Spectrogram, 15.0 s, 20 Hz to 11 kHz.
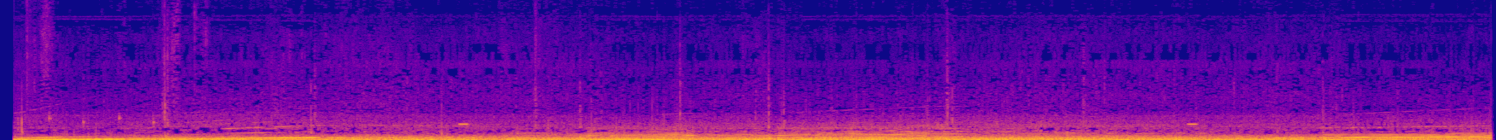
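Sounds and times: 
electric car: 0:00.2 - 0:14.9.

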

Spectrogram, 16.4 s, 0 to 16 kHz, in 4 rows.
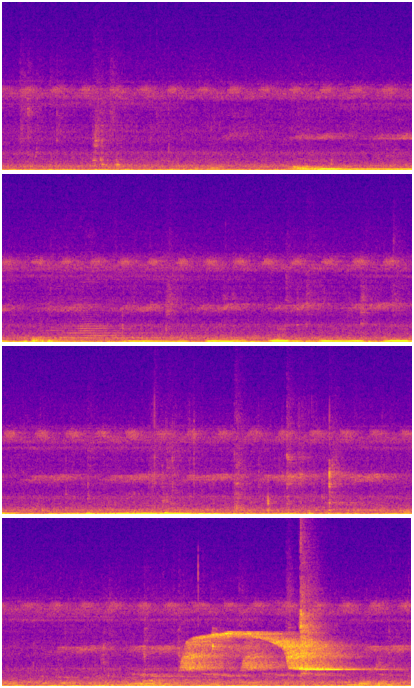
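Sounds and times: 
black curassow very low humming booms: 0:02.9 - 0:10.5
constant high-pitched insect tone: 0:02.9 - 0:12.1, 0:12.8 - 0:16.3.

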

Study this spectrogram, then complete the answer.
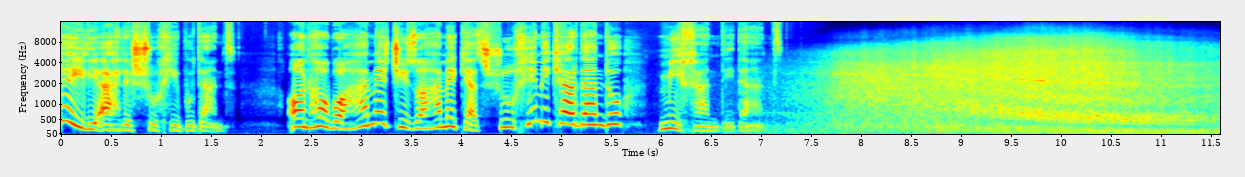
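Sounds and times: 
speech: 0:00.1 - 0:07.3
airplane engine roaring during climb: 0:06.7 - 0:11.5.

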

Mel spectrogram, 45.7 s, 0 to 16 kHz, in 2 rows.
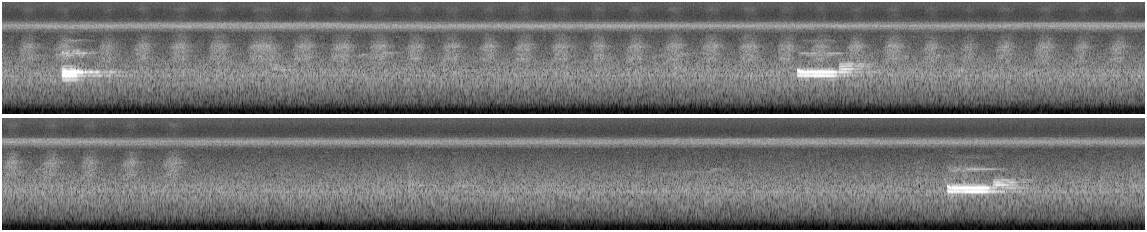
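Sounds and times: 
white bellbird calling: 0:01.2 - 0:02.3, 0:15.9 - 0:17.3, 0:41.8 - 0:43.4.

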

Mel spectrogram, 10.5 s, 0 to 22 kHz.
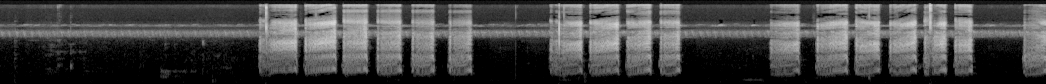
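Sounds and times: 
steady high-pitched insect drone: 0:00.0 - 0:10.4
mixed batis Batis mixta giving harsh rasping calls: 0:02.6 - 0:04.7, 0:05.5 - 0:06.8, 0:07.7 - 0:10.4.

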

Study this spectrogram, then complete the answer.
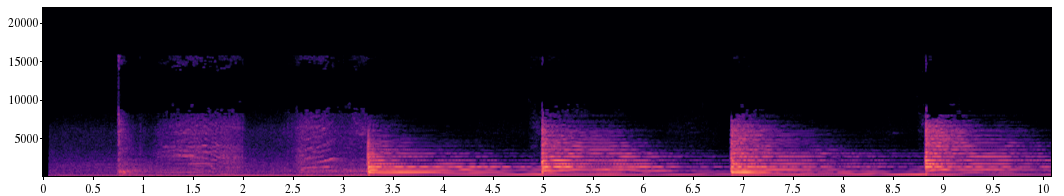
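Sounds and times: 
big bell: 0:03.2 - 0:10.0.

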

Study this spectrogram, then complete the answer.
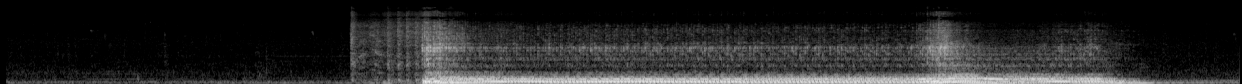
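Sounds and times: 
Pontiac car exhaust: 0:03.6 - 0:12.4.

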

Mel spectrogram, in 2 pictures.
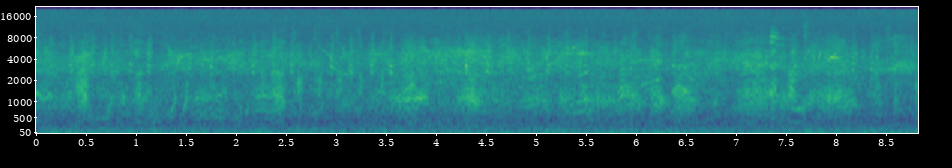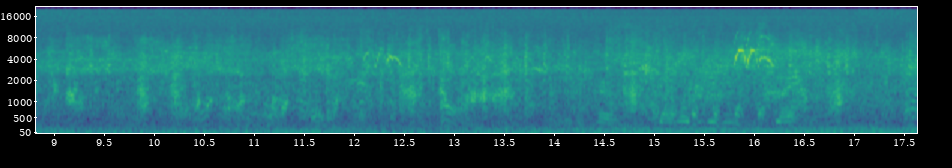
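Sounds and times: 
laughter: 0:00.1 - 0:17.6
dimorphic egret: 0:05.9 - 0:17.6.

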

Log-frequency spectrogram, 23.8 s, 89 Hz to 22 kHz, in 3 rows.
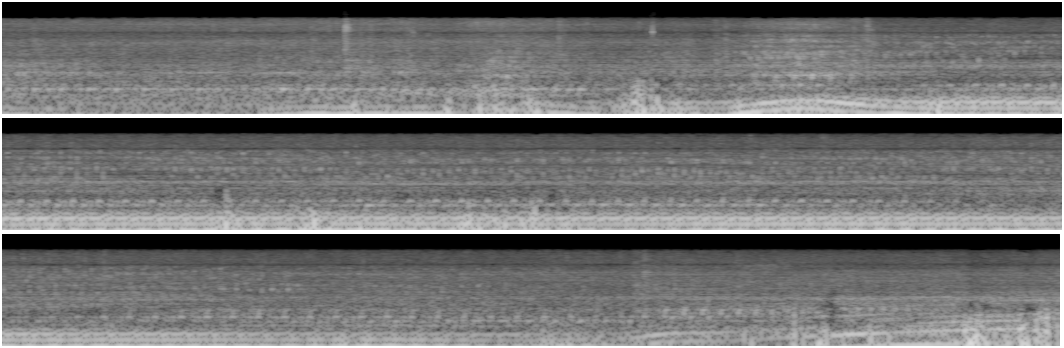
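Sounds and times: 
Jaguar car exhaust: 0:00.0 - 0:23.8.

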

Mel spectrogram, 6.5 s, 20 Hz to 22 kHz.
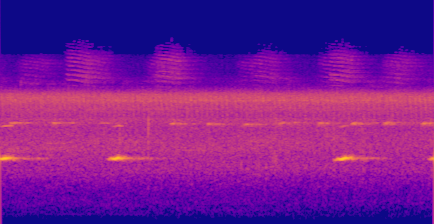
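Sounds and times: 
constant background hiss: 0:00.0 - 0:06.5
short-tailed batis Batis mixta calling: 0:01.6 - 0:02.2, 0:05.0 - 0:05.6.

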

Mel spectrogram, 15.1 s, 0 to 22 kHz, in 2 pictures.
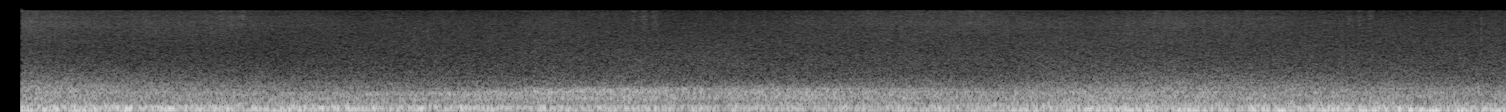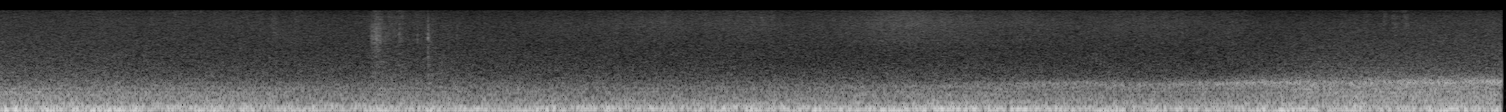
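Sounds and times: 
wind in desert: 0:00.1 - 0:15.0.

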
